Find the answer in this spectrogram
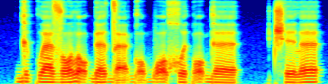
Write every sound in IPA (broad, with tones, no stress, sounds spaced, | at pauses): ɡ ɪ˦ kʷ æ˨˩ z ɔ˩˥ l ɔ̰˦ ɠ ɛ˩˥ d æ̰˩˥ ɡ ɔ̰˩˥ b ɔ̰˦ χʷ ɪ˨˩ ɠ ɔ̰˦ ɡ ɛ˨˩ | t͡ʃʰ e˨˩ l ɛ˦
